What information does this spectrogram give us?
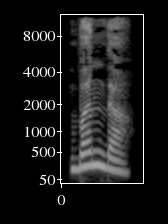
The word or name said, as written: ಬಿಂದು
